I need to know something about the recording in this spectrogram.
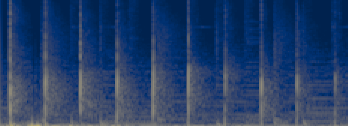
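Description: A man clapping his hands in a steady rhythm, about four claps a second.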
